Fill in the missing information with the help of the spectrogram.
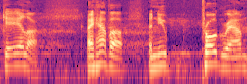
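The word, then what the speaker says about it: Keilah: that is actually helping me to learn to pronounce these names you know i just as soon call it kayla and get away with it but the name is ke la and it the the word literally means citadel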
